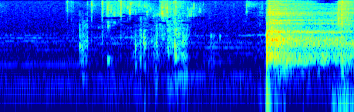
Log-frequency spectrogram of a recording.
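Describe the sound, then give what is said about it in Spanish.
Someone takes a small sip of water: faint wet slurping and liquid sounds, then a sudden loud breathy gulp or exhale that lingers briefly. No talking. “Tienes que apagar todo. aparte un traguito de agua.”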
